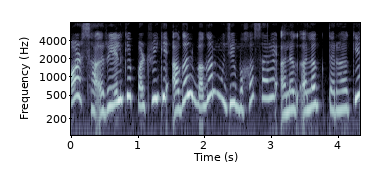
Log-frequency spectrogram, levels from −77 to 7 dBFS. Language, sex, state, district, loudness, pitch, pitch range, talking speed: Hindi, female, Maharashtra, Mumbai Suburban, -14 LUFS, 380 Hz, 295-455 Hz, 165 wpm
